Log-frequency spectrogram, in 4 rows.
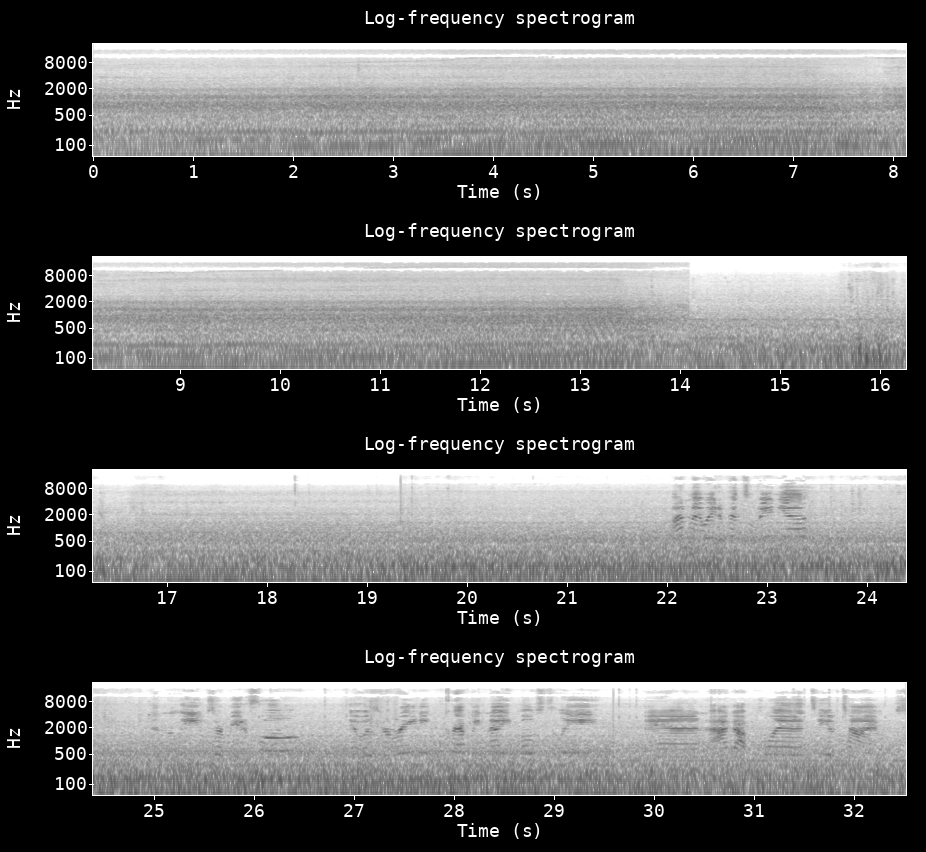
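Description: Steady engine and road rumble heard inside the cab of a moving Kenworth T680 semi truck. About halfway through it becomes deeper and a little louder.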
